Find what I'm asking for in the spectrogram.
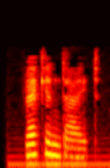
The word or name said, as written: recondite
